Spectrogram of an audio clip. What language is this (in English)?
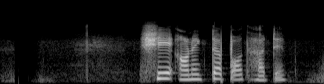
Bangla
